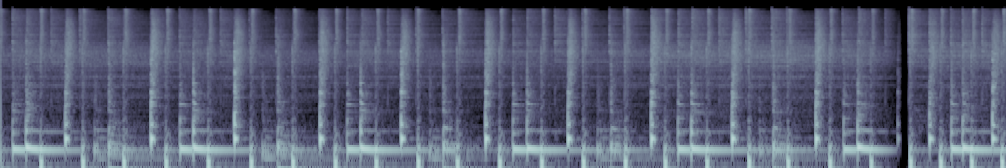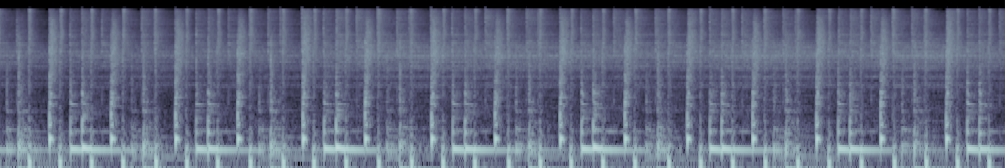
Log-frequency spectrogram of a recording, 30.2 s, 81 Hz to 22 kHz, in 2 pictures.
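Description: Tama Starclassic drum kit with Meinl Byzance hi-hats playing a 6/8 Naningo groove open-handed, with the left hand on the hi-hat, the right hand across snare, rack tom and floor tom, and the bass drum and hi-hat foot keeping the pulse. It runs as a steady, repeating one-bar pattern with a momentary dropout about 13 seconds in.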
